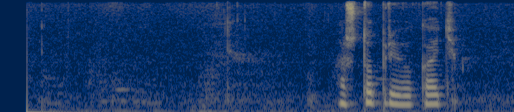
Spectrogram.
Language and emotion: Russian, neutral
